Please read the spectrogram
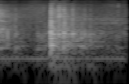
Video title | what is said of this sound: Irish Soda Bread with Chef Frank | when i tap on her she sounds a little bit hollow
